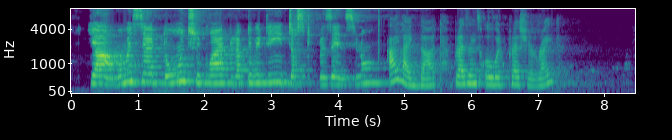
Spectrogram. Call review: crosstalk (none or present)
none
